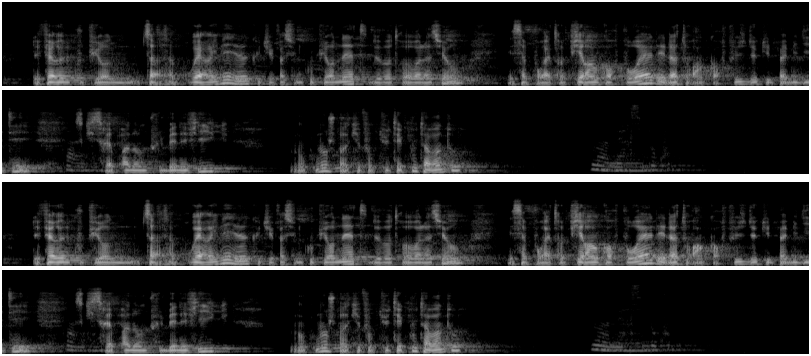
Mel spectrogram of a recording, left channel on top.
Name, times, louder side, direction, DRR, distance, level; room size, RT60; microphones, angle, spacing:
voice 1, 0.3-10.6 11.0-12.7, right 1 dB, 10° right, 9 dB, 1.2 m, -30 dB
voice 2, 8.7-9.1 14.0-14.7, right 1 dB, 50° left, 3 dB, 5.1 m, -50 dB
25.5 x 19.0 x 9.7 m, 0.86 s
head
